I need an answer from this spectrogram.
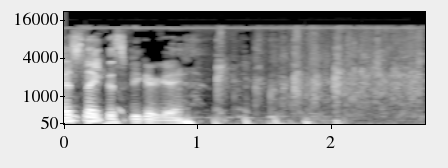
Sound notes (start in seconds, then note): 0.0 both laugh; 1.3 applause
